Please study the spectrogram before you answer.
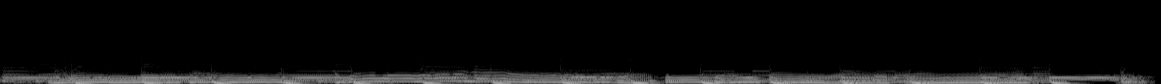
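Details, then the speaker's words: Simulated profound "cookie bite" hearing loss: sung music with lyrics muffled, distant and lacking fullness, like hearing a neighbor's music through a wall; contrasted with normal hearing. "It's a pretty drastic change, and as you can probably hear the lyrics are muffled, the music is distant, the fullness of the sound is missing. It's like you're listening to your neighbor's music through your wall."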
